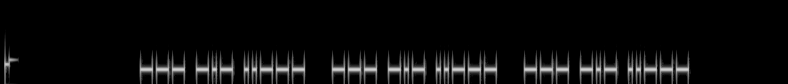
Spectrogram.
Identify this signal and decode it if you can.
Morse code, heard as a keyed tone, about 30 wpm, 700 Hz. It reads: OK2 OK2 OK2
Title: Callsign Prefixes for Top 25 DXCC - Repeated 3x - 30wpm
